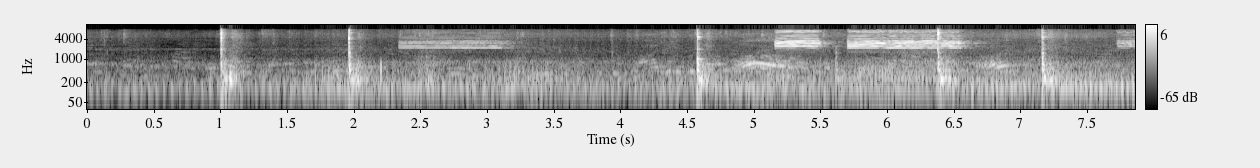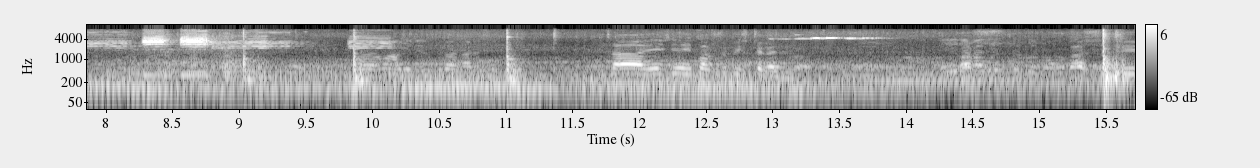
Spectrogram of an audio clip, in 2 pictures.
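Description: A cleaver chops meat on a wooden block with sharp thuds.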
